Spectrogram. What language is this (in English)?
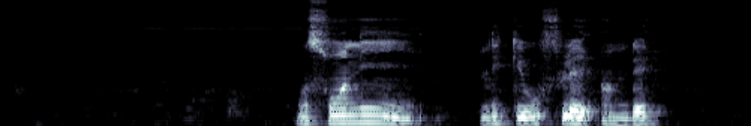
Baoulé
